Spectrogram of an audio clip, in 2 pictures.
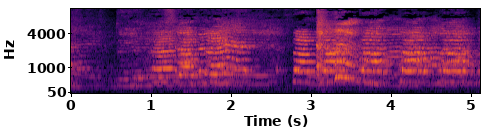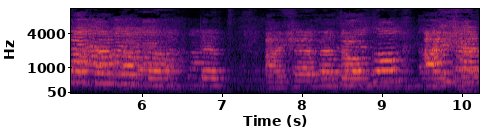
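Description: Young children singing together, with a short break about seven seconds in before the singing picks up again.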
